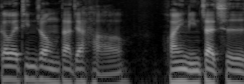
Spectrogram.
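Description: This man has a very deep, low pitch, a dark, mellow tone and a Taiwanese accent. He talks at a moderate pace on a very clean recording with a silent background. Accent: Taiwanese Mandarin. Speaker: radio host. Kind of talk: casual chat.

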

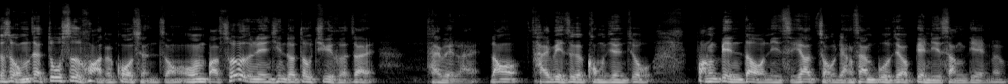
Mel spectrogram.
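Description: A man with a plain, everyday voice talks at a fairly low pitch and a fairly quick pace, with ordinary pitch variation. The recording is very clean, the background silent. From Taiwan. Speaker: record label founder. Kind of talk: casual chat.

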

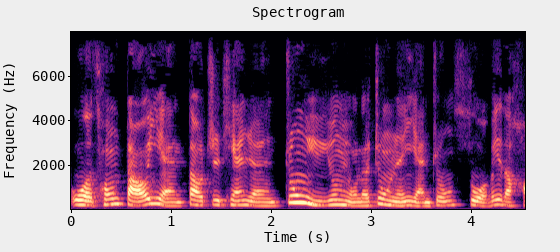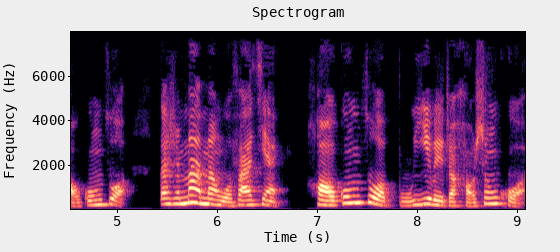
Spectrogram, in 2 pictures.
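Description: A woman's ordinary speaking voice, medium in pitch, with lively intonation at a fairly slow pace against a quiet background. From rural China. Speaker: direct-selling business leader. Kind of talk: motivational lecture.

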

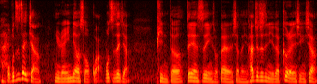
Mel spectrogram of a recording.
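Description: A man with an ordinary speaking voice talks at a medium pitch and a fairly quick pace. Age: 30s. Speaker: podcast co-host. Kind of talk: casual chat.

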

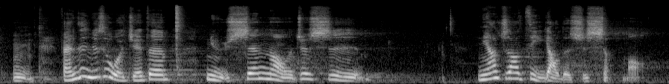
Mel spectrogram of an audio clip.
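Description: A woman's medium-pitched voice with very wide pitch swings, amid noticeable background noise. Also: long, frequent pauses. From Taiwan. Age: 40s. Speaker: beautician and podcast host. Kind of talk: casual monologue. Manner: chatty, laughs often.

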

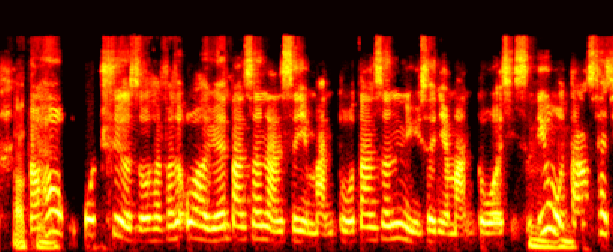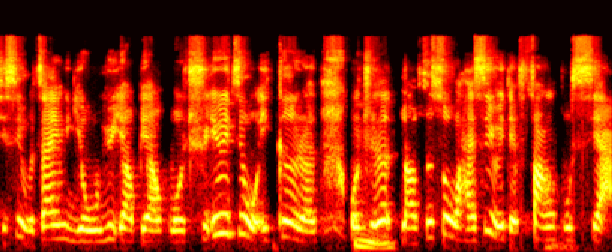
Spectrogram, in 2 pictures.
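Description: Talking at a very fast pace with hardly any pauses, a woman with a Malaysian accent keeps her loudness very even over noticeable background noise. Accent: Malaysian Chinese Mandarin. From East Malaysia, Sarawak (Kuching). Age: 20s. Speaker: podcast guest. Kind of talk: casual chat.

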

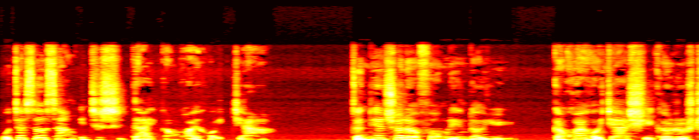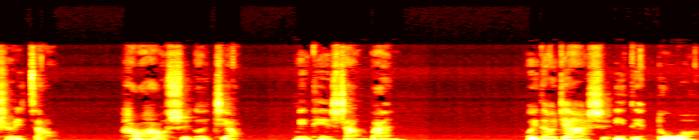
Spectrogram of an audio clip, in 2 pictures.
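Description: A woman with a Vietnamese accent speaks at a very slow pace, leaving long, frequent pauses. Her intonation is lively. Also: medium pitch for a woman. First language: Vietnamese (speaking Chinese). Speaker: immigrant storyteller, amateur actress. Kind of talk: recorded personal storytelling.

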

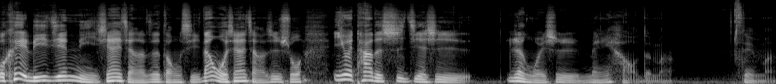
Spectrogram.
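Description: At a moderate pace, a man with a medium pitch speaks with very wide pitch swings and big swings in loudness. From southern Taiwan. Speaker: podcast co-host. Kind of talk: casual chat.

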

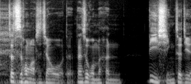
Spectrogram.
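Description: Talking at a fairly quick pace, a man with a plain, everyday voice keeps a medium pitch with ordinary pitch variation. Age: middle-aged. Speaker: podcast host. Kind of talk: casual chat.

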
